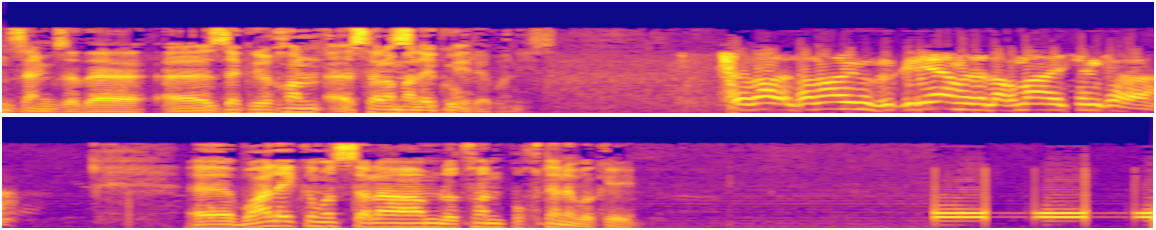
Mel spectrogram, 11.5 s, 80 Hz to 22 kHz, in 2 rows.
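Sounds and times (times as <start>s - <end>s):
speech: 0.0s - 3.0s, 3.7s - 9.1s
disconnected phone line tone beeps after a call-in program call drops: 10.4s - 11.5s.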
